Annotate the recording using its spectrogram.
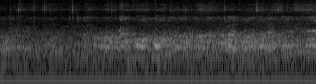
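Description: Young men shout and cheer excitedly nearby.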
